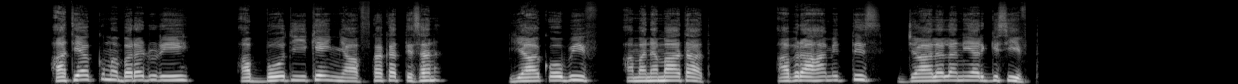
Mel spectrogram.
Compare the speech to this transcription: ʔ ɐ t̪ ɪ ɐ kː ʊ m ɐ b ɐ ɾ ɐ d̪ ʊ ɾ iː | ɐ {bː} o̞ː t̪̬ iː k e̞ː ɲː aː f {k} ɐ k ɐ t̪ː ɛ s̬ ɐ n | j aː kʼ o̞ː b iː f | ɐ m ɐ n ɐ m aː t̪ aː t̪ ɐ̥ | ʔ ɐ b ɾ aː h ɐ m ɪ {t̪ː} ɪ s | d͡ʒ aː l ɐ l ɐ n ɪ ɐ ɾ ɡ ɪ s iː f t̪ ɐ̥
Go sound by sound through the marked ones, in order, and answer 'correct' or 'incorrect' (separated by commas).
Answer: correct, correct, correct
